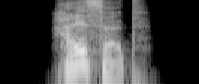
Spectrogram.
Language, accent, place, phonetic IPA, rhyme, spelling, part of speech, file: German, Germany, Berlin, [ˈhaɪ̯sət], -aɪ̯sət, heißet, verb, De-heißet.ogg
- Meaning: inflection of heißen: 1. third-person singular present 2. second-person plural present 3. second-person plural subjunctive I 4. plural imperative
